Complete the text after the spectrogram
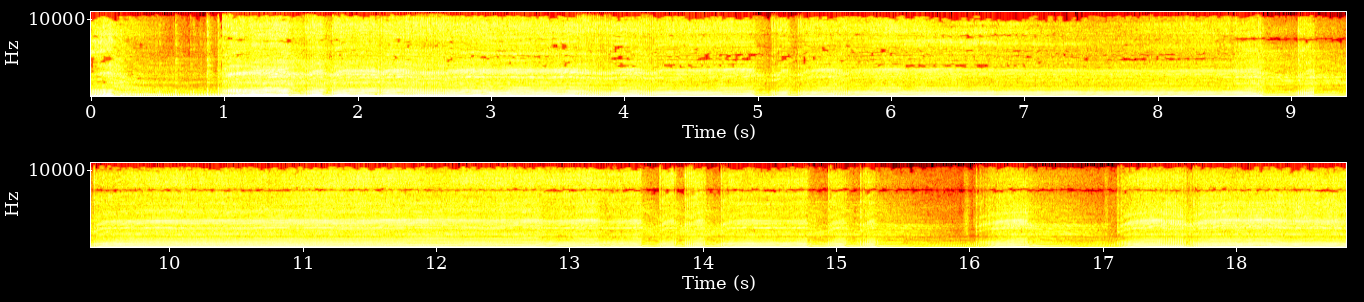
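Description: A chainsaw engine roars and revs while cutting into a tree trunk.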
